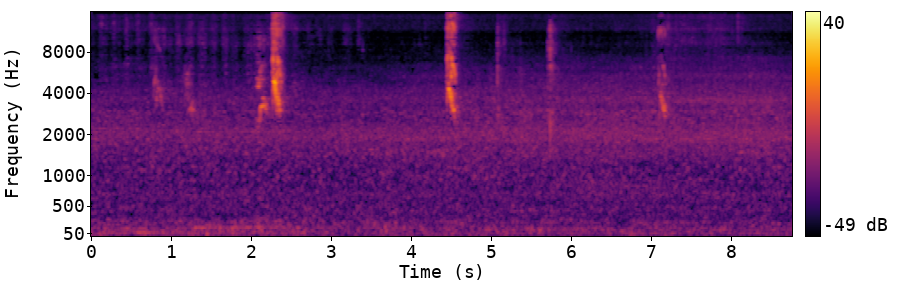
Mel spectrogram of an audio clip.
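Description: Small birds giving scattered short, high chirps, each sliding quickly downward in pitch, about seven in all, over a steady low background rumble.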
